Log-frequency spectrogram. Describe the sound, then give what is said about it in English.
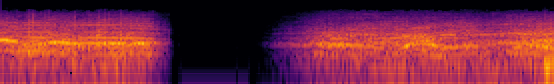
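The Glenwood crowd at a football game against Palisade roars and cheers in a dense wash of voices, cut off briefly by a second of silence before the roar swells back up. “Well, the Glenwood crowd has come alive.”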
